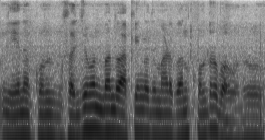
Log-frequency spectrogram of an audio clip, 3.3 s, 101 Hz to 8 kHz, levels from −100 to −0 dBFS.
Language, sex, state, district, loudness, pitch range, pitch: Kannada, male, Karnataka, Bijapur, -16 LUFS, 110-125 Hz, 115 Hz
